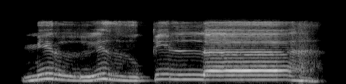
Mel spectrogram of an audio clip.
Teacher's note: وطبعا ازاي بعد الراء محتاجه ضبط، فحرف الزاي مجهورة، الزاي مجهورة ما فيش فيها نفس، فمن الخطأ ان احنا نقول رزقي، وده بنسمعه كتير جدا، من رزق الله، لا لا يصح، من رزقي. وطبعا الصفير صفة قوة، فلازم نضغط بقوة على مخرج الزاي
